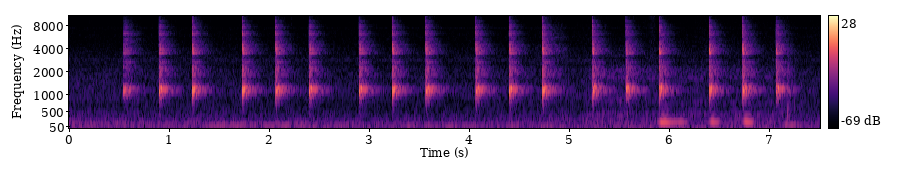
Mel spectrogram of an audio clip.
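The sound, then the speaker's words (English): A metronome app clicks in seven-beat groupings split two, two and three, giving many crisp, fairly high clicks in an uneven repeating pulse with no voices. “Now there's a way to get this rhythm pattern on a metronome. I use an app called Pro Metronome, and if you set the subdivision to 14 beats per measure, you can do groupings of 2, 2, and 3 to split up the measure.”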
